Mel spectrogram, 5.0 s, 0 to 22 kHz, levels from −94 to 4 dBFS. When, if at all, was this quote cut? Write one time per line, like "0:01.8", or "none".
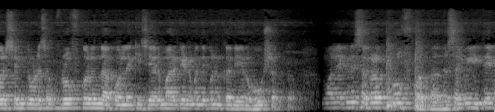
0:03.4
